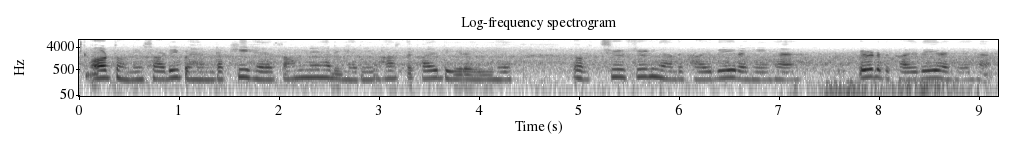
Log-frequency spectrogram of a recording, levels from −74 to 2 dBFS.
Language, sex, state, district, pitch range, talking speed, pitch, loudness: Hindi, male, Rajasthan, Churu, 210-245 Hz, 170 wpm, 220 Hz, -24 LUFS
